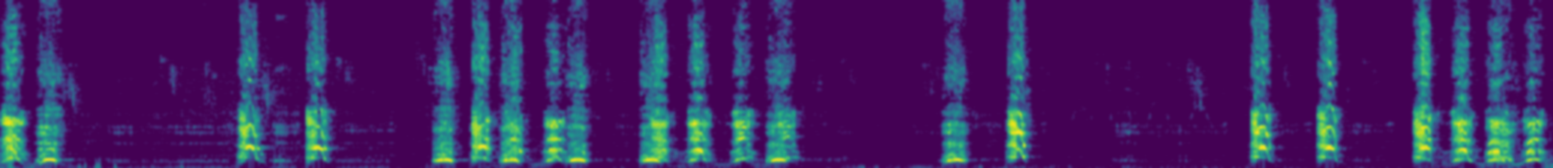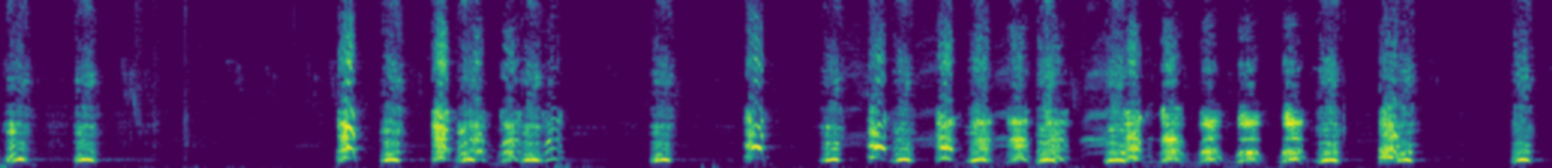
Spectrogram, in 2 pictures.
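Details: Dogs barking in rapid irregular bursts, short sharp broadband barks clustered in volleys with brief pauses, some overlapping as if several dogs, faint low rumble in the background early on.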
